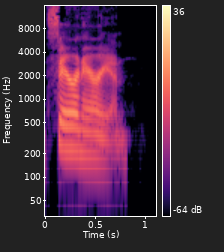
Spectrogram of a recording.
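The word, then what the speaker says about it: Seren Arian: It's S-E-R, I will spell it for you. S-E-R-E-N, Saren, Arian, A-R-I-A-N, Serenarian.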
